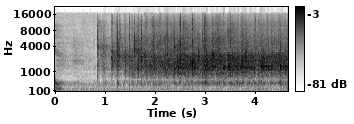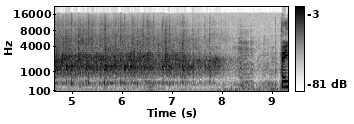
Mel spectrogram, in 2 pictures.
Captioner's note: applause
